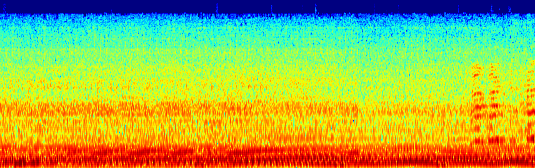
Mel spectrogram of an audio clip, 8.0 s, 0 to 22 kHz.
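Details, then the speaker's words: Freshly rebuilt forged 1.5JZ, first start after priming oil pressure with crank sensor unplugged, coolant not yet bled: steady, even idle with smooth exhaust beat, no knocks or ticks; running well. "camera died on the iphone now but it's running pretty good"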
